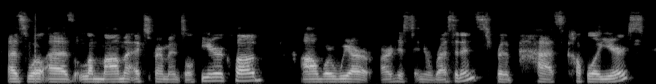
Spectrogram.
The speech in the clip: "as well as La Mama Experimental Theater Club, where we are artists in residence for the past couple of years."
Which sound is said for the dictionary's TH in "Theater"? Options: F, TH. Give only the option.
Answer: TH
